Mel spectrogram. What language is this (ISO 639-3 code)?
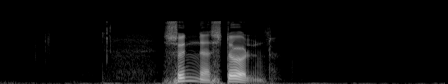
nor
